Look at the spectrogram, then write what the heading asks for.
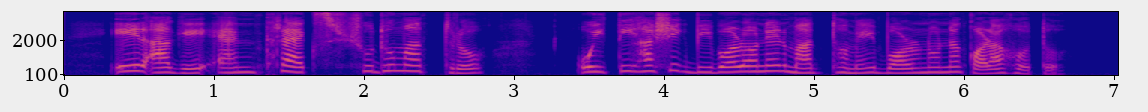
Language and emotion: Bengali, neutral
